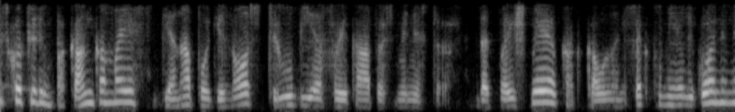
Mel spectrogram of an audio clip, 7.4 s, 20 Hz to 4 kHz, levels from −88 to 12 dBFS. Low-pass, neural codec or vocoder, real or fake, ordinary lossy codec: 3.6 kHz; codec, 16 kHz, 1.1 kbps, Voila-Tokenizer; fake; Opus, 64 kbps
